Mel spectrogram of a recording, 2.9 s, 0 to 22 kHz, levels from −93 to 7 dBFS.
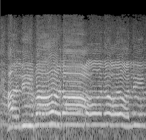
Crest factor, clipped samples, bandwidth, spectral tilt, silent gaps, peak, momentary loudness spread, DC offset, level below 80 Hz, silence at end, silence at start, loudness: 10 dB; under 0.1%; 15.5 kHz; -2 dB/octave; none; 0 dBFS; 5 LU; under 0.1%; -44 dBFS; 0 s; 0 s; -9 LUFS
